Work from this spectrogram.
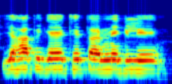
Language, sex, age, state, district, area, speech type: Hindi, male, 60+, Uttar Pradesh, Bhadohi, rural, spontaneous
